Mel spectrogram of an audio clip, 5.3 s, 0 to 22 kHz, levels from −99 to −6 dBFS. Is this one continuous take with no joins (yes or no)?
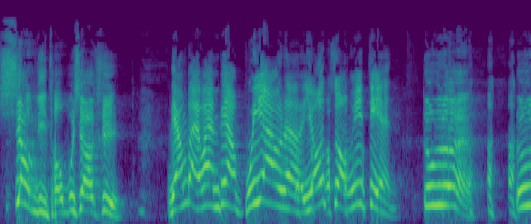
yes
